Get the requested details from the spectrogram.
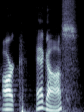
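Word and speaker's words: archegos (ἀρχηγός): Because this word archegos, think about it. That's how you pronounce it in Greek, is actually the word arch ego.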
